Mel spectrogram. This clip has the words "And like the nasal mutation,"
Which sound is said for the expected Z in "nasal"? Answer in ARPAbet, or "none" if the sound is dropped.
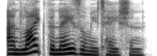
Z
